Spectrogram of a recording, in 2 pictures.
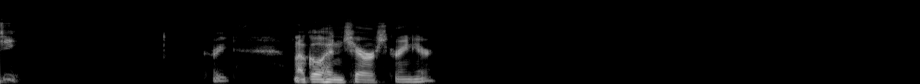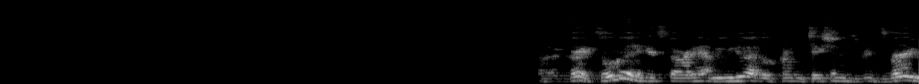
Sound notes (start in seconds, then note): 4.5 pause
